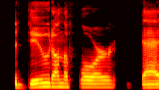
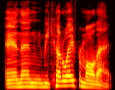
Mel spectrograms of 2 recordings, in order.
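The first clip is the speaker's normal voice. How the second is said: ordinary talk, nothing marked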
